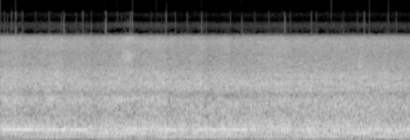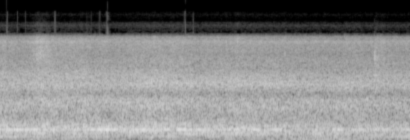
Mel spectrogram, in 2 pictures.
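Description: Indonesian diesel-hauled passenger train pulling slowly out of the station: a steady engine hum with the rumble of wheels on rails.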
